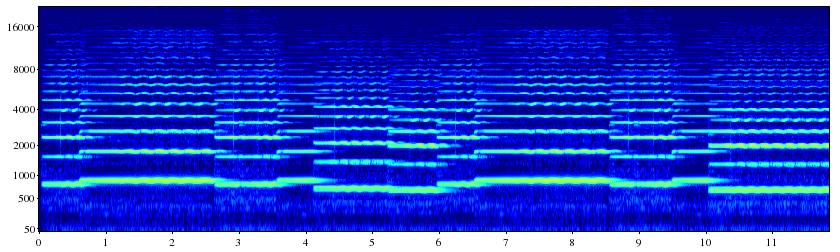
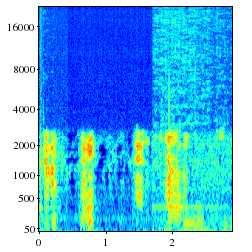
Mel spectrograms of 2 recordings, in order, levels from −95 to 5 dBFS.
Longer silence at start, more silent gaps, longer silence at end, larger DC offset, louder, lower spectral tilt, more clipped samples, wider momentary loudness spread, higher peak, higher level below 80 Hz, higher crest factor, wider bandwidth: about the same, 0.05 s vs 0 s; neither; about the same, 0 s vs 0 s; neither; second, -38 LUFS vs -19 LUFS; second, 2.5 dB/octave vs -4 dB/octave; neither; second, 5 LU vs 18 LU; second, -30 dBFS vs 0 dBFS; second, -82 dBFS vs -52 dBFS; second, 12 dB vs 22 dB; about the same, over 20 kHz vs over 20 kHz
